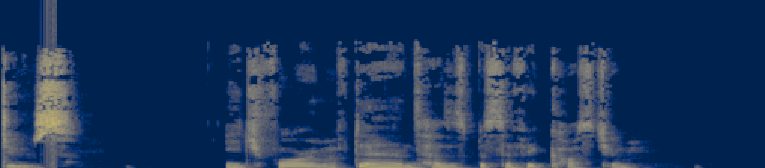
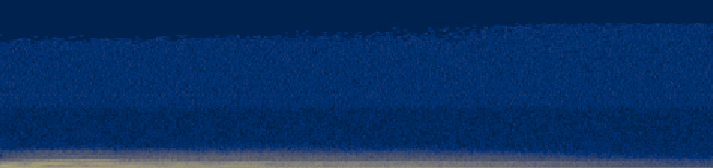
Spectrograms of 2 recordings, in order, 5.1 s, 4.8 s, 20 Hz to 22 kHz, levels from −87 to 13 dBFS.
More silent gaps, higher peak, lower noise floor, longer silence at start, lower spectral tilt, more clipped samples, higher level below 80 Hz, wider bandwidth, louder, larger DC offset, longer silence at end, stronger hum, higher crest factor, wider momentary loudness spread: neither; first, 0 dBFS vs -10 dBFS; first, -83 dBFS vs -45 dBFS; about the same, 0 s vs 0 s; second, -1.5 dB/octave vs -11 dB/octave; neither; second, -68 dBFS vs -30 dBFS; first, 17 kHz vs 2.6 kHz; first, -18 LUFS vs -25 LUFS; neither; first, 0.9 s vs 0.05 s; neither; first, 22 dB vs 14 dB; about the same, 19 LU vs 21 LU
